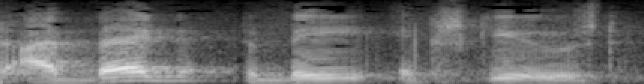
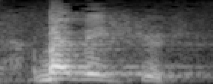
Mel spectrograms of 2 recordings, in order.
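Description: First: Each word of the excuse drawn out separately; slow, spelled-out repeat. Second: Higher, rushed, words swallowed into one blur; slurred fast accent. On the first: Deacon repeating his excuse for the preacher, slow and distinct. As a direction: say it slowly so it can be understood. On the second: Deacon repeating his excuse to the preacher, higher, garbled and fast. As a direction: blurt it too fast to be understood. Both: Retold or imitated. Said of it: "you said it so fast".

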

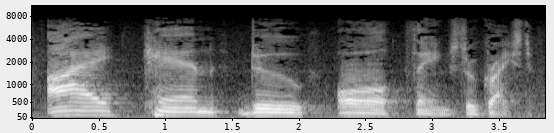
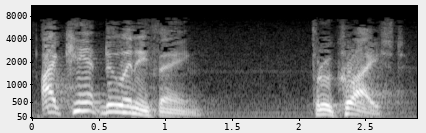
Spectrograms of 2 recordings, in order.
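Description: First: Every word of "I can do all" spaced out evenly; very slow, weighing "I", "can", "do", "all" separately; slow, deliberate emphasis. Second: Higher on "I can't do anything", pause before "through Christ"; emphasis by contrast. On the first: Teacher answers the can't version with the true verse, slow deliberate emphasis. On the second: Teacher gives the opposite of the verse, emphasis by contrast. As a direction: state "can't" firmly, setting "through Christ" apart. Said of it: "emphasize it by contrast". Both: Shown as a demonstration.

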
